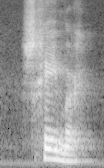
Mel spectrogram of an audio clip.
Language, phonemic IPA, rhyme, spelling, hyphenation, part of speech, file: Dutch, /ˈsxeː.mər/, -eːmər, schemer, sche‧mer, noun, Nl-schemer.ogg
- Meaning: twilight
